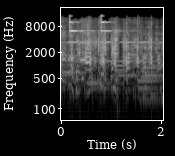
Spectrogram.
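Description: Bright bells ring continuously in overlapping, shimmering tones, steady throughout, with some busy chattering or giggle-like sounds mixed in underneath.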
